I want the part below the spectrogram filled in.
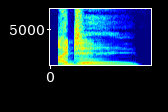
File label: bitter in turkish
